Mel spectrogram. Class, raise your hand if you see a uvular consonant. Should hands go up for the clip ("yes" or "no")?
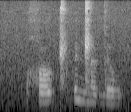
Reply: yes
